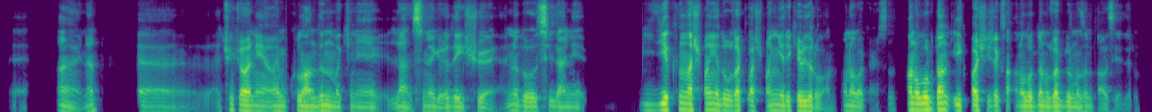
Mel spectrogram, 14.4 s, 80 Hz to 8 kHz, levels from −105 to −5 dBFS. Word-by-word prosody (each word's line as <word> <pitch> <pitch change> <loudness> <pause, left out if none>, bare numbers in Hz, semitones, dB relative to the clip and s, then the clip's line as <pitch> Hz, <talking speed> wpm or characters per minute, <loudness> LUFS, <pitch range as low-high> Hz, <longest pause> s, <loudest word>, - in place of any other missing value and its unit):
Eee, - - -26 0.4
aynen. 95 - -8 0.5
Eee, 90 -1 -11 0.6
çünkü 115 -2 -3
hani 100 -1 +5
hem 100 +2 -4
kullandığın 95 +1 0
makineye, 90 -3 -8
lensine 90 +1 0
göre 90 +2 -6
değişiyor 90 -2 -5
yani. 105 - -11
D 110 -3 -6
dolayısıyla 95 0 -1
hani 90 -3 -10 0.7
bir 115 - -13
yakınlaşman 125 0 +4
ya 115 -2 +2
da 115 - 0
uzaklaşman 105 0 -1
gerekebilir 100 -1 +2
o 75 -3 -9
an, 85 - -23
ona 100 -2 -4
bakarsın. 125 +2 -12
Analogdan 130 0 +6
ilk 110 -2 -2
başlayacaksan 105 -1 +2
analogdan 95 +1 0
uzak 95 0 +2
durmasını 90 0 -4
tavsiye 75 -3 -12
ederim. 75 +1 -29
100 Hz, 135 wpm, -26 LUFS, 90-105 Hz, 0.7 s, Analogdan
